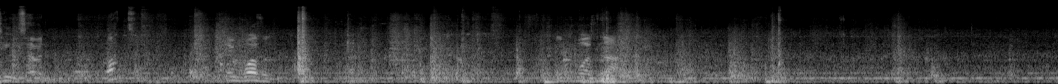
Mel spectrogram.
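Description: Bowling pins clatter and crash in a large echoing hall.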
